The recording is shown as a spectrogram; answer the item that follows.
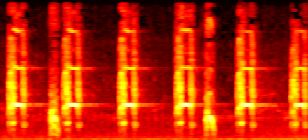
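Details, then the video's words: Female grey francolin calling non-stop in jungle, recorded for hunting: loud, harsh, rhythmic notes repeated about twice a second, with occasional lower, shorter interjected notes between the main strident calls. "Madi ki awaaz Shikar ke liye non stop calling female in Jungle teetar gora teetar francolin"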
